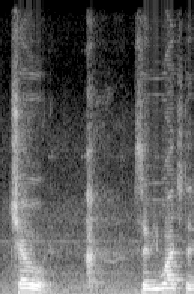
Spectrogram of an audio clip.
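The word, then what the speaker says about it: Ch'od: of I also Corsair says chode so if you watched it you might the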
